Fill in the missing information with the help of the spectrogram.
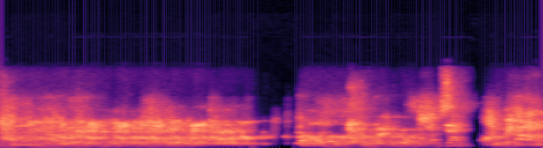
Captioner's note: all laughing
